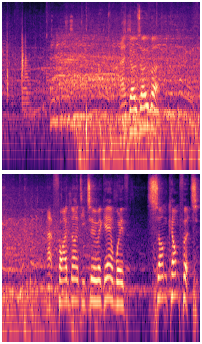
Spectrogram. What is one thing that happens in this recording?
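A large crowd cheers and applauds outdoors.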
